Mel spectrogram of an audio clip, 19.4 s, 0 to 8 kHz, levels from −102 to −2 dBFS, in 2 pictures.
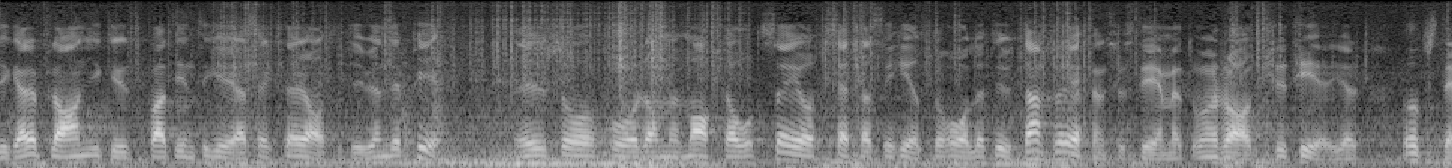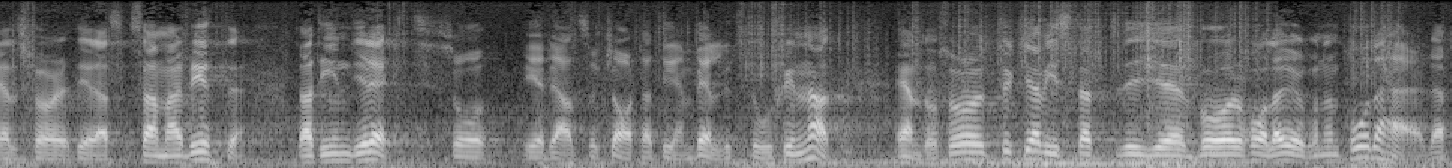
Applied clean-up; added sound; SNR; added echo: none; Vehicle; 12 dB; none.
